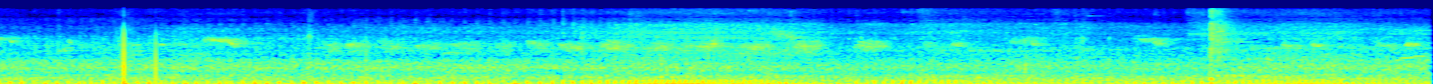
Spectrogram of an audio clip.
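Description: Birds chirping in short, scattered calls over a steady low rumble, with two sharp clicks, one about half a second in and one near the end.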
